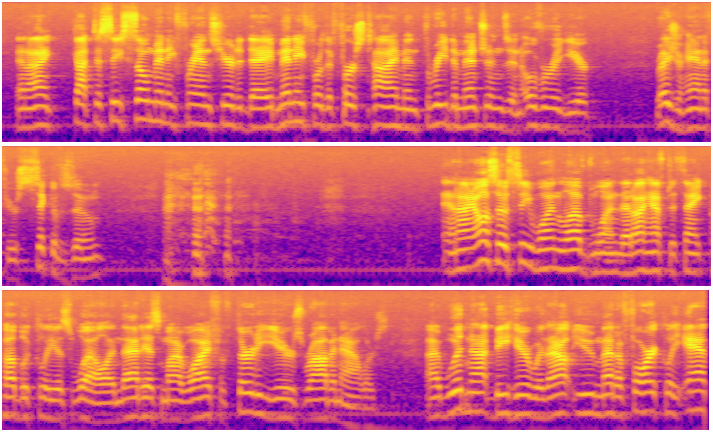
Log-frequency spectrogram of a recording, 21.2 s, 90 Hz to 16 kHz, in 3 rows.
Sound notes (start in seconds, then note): 8.7 laughs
